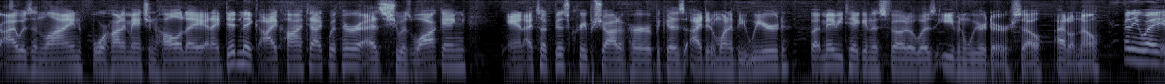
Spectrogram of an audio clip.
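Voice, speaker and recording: Young male video essayist, mid-pitched, blunt and opinionated, reading over a faint music bed. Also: a bit bright. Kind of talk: scripted video essay narration.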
